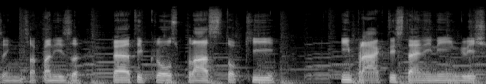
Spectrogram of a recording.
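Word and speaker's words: 時: First it says Tokini. And yeah, first we have Toki on its own accent on the last syllable.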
